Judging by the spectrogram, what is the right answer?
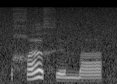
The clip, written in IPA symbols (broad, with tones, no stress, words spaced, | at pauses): χɐ˧˥˧xɘ˩ ma˩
